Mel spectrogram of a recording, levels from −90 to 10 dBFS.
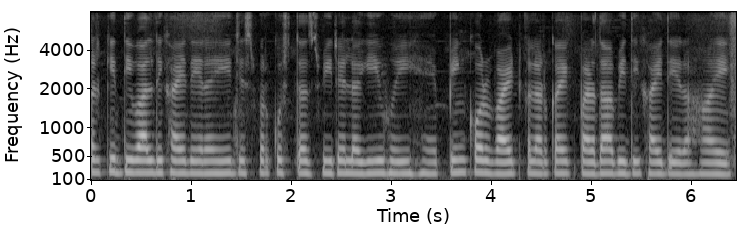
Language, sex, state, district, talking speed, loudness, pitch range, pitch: Hindi, female, Uttar Pradesh, Ghazipur, 240 wpm, -25 LUFS, 200-215 Hz, 210 Hz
